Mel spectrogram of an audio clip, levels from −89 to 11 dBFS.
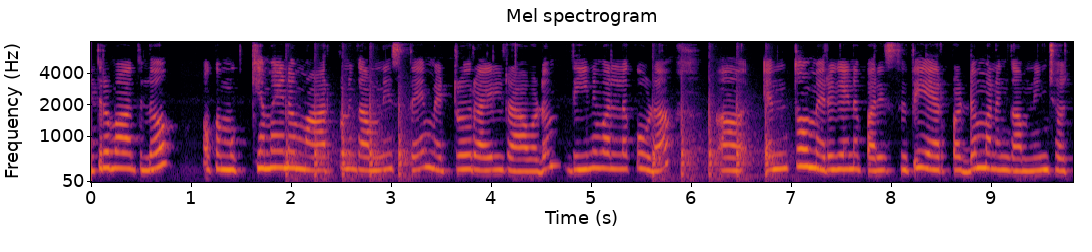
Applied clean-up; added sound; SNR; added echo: none; Knock; 15 dB; none.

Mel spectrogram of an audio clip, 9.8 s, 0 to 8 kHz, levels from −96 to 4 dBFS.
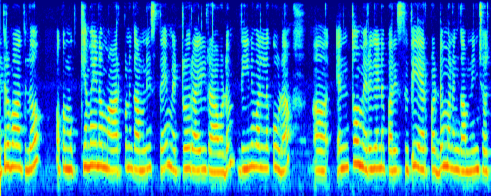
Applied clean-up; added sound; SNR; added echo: none; none; none; none.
